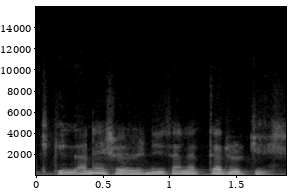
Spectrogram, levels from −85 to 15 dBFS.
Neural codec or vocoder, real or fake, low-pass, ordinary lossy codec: codec, 32 kHz, 1.9 kbps, SNAC; fake; 14.4 kHz; none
